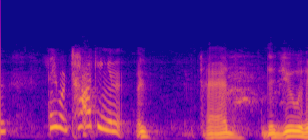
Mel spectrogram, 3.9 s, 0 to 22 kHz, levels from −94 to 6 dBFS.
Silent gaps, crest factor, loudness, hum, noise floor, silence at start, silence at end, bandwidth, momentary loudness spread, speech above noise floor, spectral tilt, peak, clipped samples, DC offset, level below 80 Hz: none; 16 dB; -21 LUFS; none; -53 dBFS; 0 s; 0 s; 5.2 kHz; 14 LU; 34 dB; -11.5 dB/octave; -6 dBFS; under 0.1%; under 0.1%; -50 dBFS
